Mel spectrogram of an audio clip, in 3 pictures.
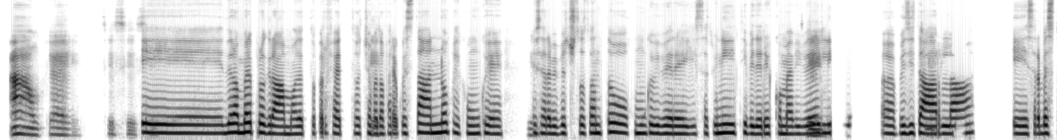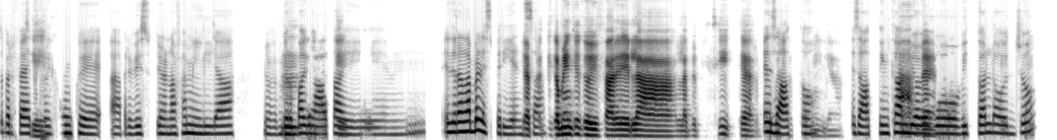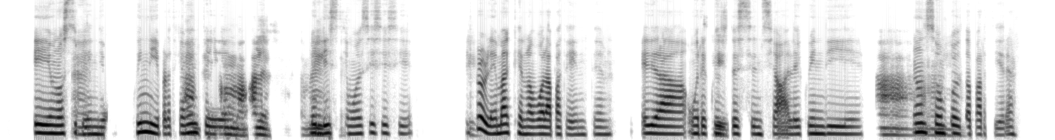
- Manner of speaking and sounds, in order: drawn out: "E"; "cioè" said as "ce"; unintelligible speech; "avevo" said as "aveo"
- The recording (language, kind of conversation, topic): Italian, unstructured, Qual è il viaggio che avresti voluto fare, ma che non hai mai potuto fare?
